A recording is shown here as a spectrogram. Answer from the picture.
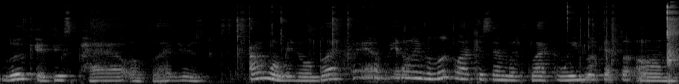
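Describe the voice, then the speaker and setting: A woman speaks at a fairly quick pace in a medium pitch, her voice swinging very widely up and down, with noticeable background noise and audible room echo. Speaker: diamond painting hobbyist YouTuber. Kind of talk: casual chat while crafting. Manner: loud. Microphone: lapel mic not clipped on, may be quiet.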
